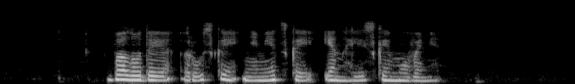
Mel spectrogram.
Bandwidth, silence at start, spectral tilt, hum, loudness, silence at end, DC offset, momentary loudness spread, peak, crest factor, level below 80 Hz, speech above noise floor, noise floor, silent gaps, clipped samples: 7.4 kHz; 1.05 s; -7.5 dB/octave; none; -21 LUFS; 1.35 s; under 0.1%; 12 LU; -4 dBFS; 18 dB; -62 dBFS; 50 dB; -70 dBFS; none; under 0.1%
